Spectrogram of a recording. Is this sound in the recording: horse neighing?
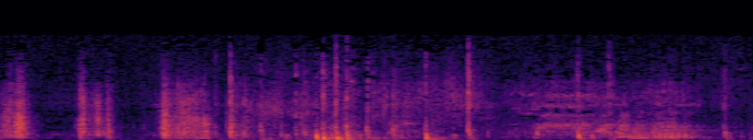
yes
